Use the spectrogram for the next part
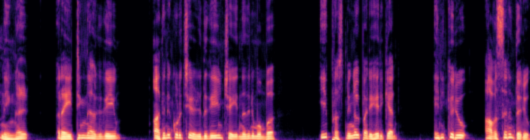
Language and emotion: Malayalam, fearful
